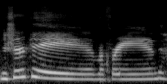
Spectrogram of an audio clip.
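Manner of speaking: nasal tone.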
